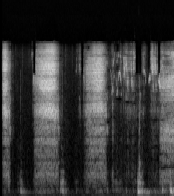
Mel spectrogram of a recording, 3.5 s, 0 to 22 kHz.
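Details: Barn owl owlet in a nest box at 1:00 am, dated 5/1/23, calling to get the adult female's attention: broad hissing rasps of uneven length, with soft shuffling and low thumps between them.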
